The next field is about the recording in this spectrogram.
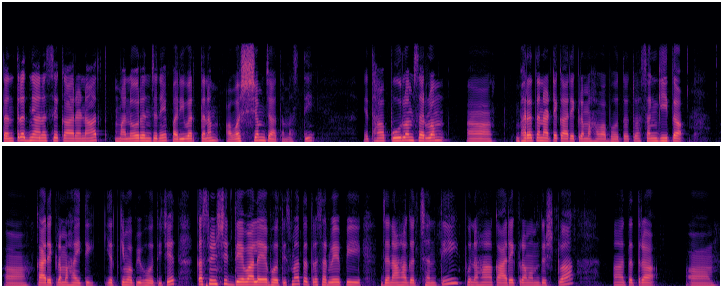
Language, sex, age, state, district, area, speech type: Sanskrit, female, 18-30, Karnataka, Gadag, urban, spontaneous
